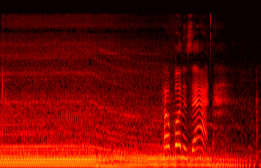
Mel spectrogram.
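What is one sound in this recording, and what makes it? A mower engine idles loudly, then shuts off and winds down.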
